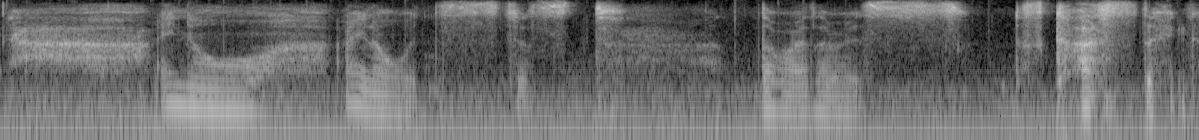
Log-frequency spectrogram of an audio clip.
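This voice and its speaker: Cozy female partner voiced by a woman for intimate audio roleplay; low, creaky voice, soft unhurried rambling, affectionate. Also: whispered, full character voice, rough recording. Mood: soft, welcoming. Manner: soft, breathy, hesitant rambling with trailing pauses. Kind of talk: intimate unscripted audio roleplay, spoken to the listener.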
